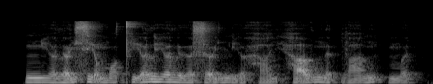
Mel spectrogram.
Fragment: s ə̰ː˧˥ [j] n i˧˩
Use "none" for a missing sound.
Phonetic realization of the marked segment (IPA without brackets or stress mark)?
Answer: j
